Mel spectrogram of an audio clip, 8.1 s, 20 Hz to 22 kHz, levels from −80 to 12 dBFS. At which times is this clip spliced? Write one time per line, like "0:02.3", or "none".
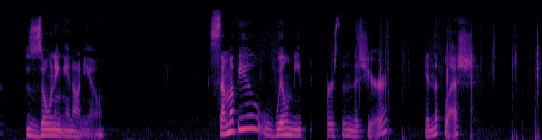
none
